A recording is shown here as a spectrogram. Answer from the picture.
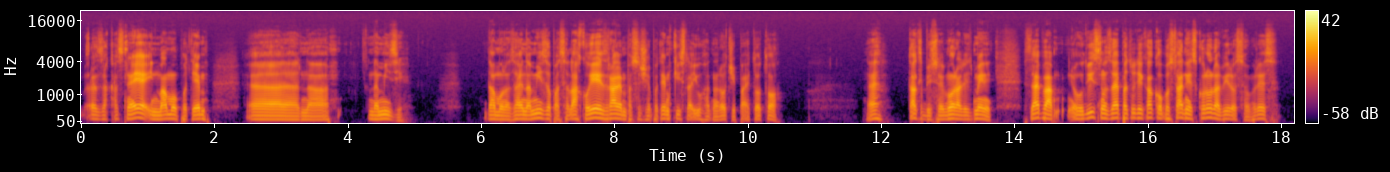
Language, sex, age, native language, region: Slovenian, male, 50-59, Slovenian, Drava region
